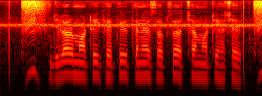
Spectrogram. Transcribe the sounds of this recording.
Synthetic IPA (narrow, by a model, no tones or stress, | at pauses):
d͡ʒilɔɾmɔʈikʰet̪iɾt̪ʰənesəbsəətːʃʰamɔʈiɦət͡ʃʰek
